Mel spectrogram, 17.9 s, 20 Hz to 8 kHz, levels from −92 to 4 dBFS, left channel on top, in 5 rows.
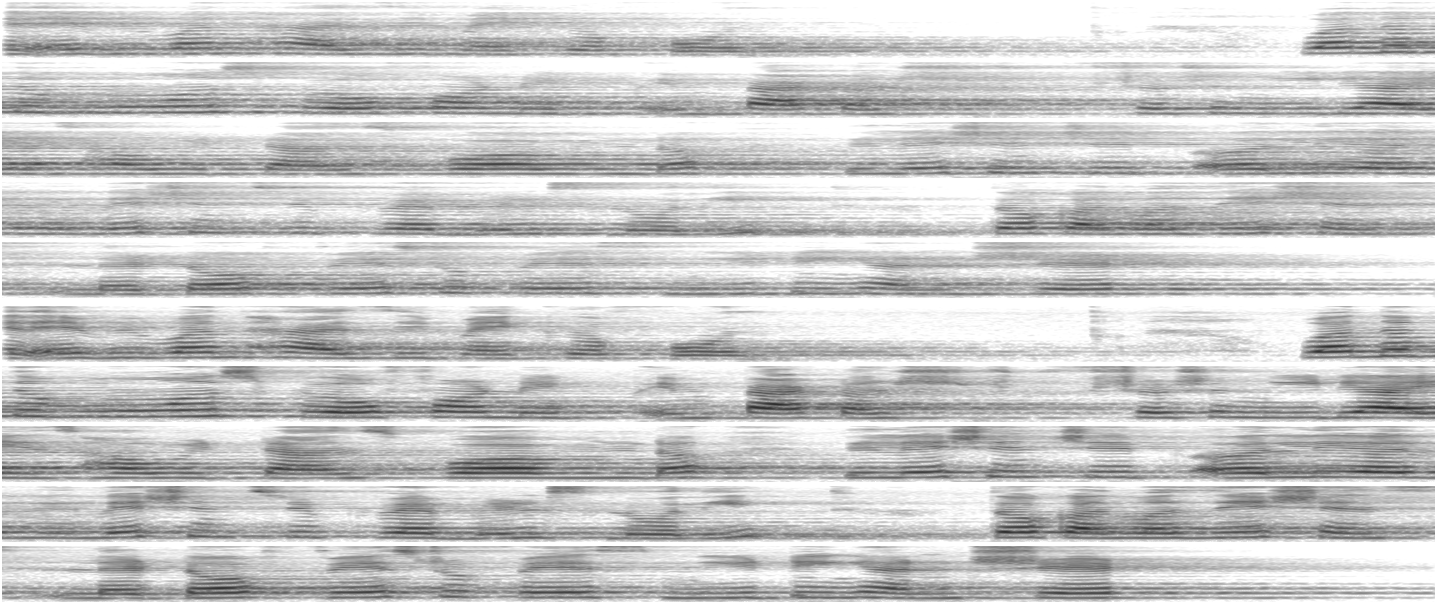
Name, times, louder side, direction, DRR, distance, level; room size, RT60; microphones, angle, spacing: voice 1, 0.0-1.9 3.2-8.9 9.3-12.7 13.2-17.1, right 7 dB, 80° right, 14 dB, 0.4 m, -29 dB
9.8 x 6.8 x 7.2 m, 2.3 s
head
